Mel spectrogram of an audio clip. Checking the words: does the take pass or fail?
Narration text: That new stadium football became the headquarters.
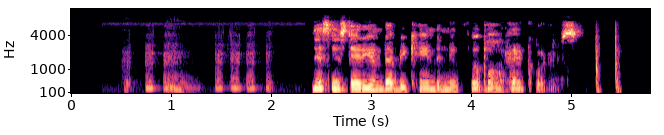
fail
